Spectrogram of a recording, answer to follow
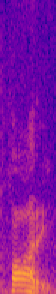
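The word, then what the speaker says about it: Bodie: While some pronounce the name with a long O sound, it is traditionally pronounced as body.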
